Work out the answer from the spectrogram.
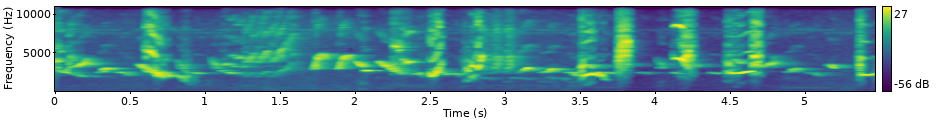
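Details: Oriental magpie-robin of the semi cililin variety singing with its tail fanned; a fast, warbling stream of looping whistles and slurred notes, sharp chips running through it.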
